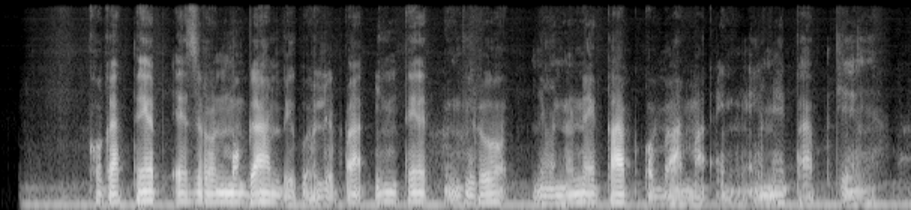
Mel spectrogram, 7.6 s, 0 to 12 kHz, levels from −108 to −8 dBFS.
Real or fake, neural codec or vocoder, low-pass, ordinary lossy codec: fake; codec, 24 kHz, 3 kbps, HILCodec; 10.8 kHz; none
